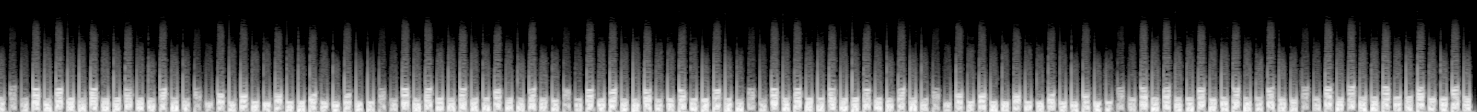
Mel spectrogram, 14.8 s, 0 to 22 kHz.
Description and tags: Lov37gate2
gated pad 2
gated, pad, texture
